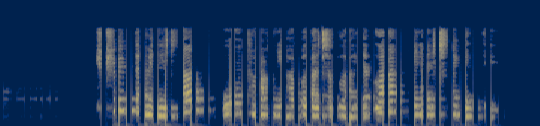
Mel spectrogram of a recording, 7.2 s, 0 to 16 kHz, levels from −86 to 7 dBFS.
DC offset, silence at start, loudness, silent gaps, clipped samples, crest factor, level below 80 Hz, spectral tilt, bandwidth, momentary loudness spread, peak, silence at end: under 0.1%; 1.3 s; -22 LUFS; 2.89-2.96 s, 6.50-6.55 s; under 0.1%; 22 dB; -54 dBFS; -3 dB/octave; 7.8 kHz; 8 LU; -2 dBFS; 0.55 s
